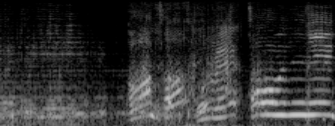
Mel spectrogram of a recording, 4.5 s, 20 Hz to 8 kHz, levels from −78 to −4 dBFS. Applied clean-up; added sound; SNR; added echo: neural separator model SepFormer DNS4.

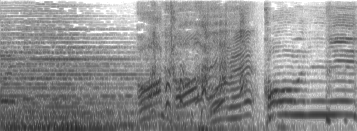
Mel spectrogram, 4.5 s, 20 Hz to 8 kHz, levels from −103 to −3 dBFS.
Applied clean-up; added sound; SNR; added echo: none; Boom; 15 dB; none.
